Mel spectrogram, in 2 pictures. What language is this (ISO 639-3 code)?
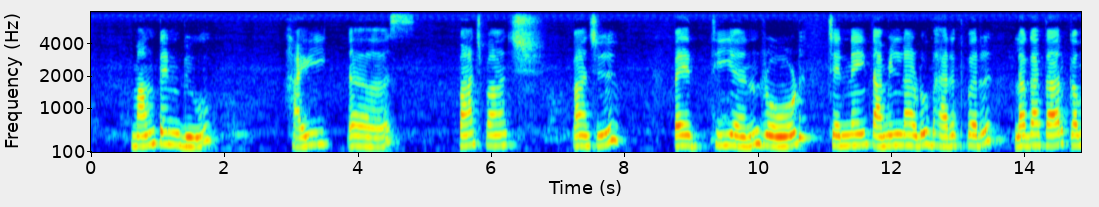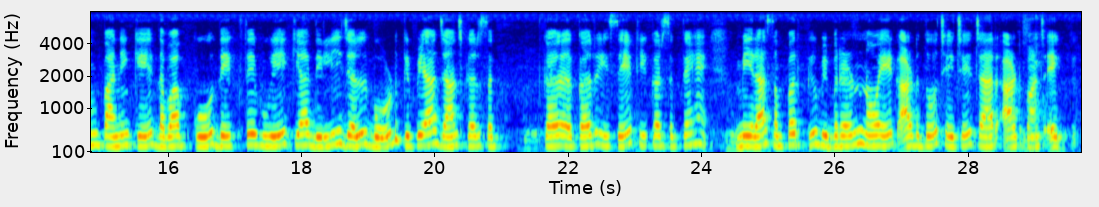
hin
